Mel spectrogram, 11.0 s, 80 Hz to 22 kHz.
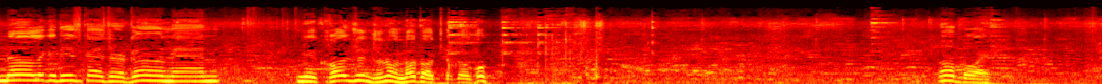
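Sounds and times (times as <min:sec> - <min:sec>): chatter of diners: 0:00.0 - 0:11.0
cutlery and dishes clinking: 0:04.4 - 0:07.2.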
